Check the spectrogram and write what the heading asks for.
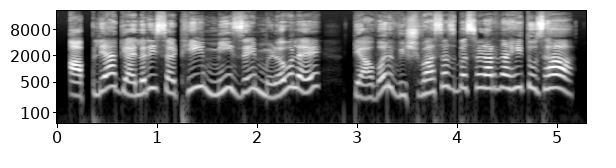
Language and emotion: Marathi, surprised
